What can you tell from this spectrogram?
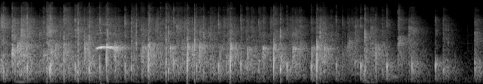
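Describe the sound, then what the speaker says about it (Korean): Rhythm dance fans at a gathering applaud their leaders and fellow enthusiasts, a loud, dense burst of crowd clapping with sharp individual claps that gradually thins and tapers off. "다시 한번 우리 리더, 회장님, 부회장님, 대표님들에게 박수 주시고, 그 다음에 매니아님들한테 박수 주시고"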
